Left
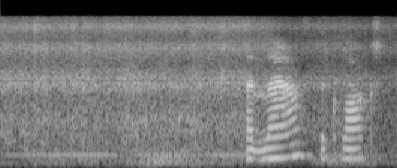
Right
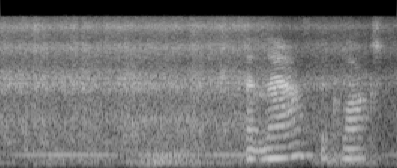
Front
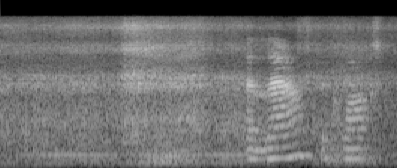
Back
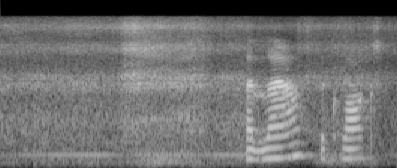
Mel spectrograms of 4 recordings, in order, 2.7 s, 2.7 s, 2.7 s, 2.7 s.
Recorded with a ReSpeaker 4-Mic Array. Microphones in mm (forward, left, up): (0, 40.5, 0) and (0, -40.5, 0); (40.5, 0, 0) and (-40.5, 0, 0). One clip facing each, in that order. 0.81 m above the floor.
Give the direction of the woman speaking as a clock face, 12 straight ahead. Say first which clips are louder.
Left 4 dB, back 5 dB; 7 o'clock.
